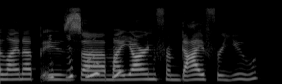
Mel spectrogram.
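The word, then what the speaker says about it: Dye for Ewe: Next in my lineup is my yarn from Dye for You. Die for you, cause it's spelled E-W-E. Yes, Dye is in color and U is in sheep.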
